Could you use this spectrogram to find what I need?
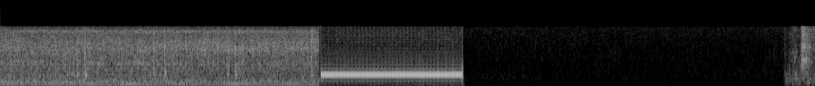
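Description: A steady telephone tone plays during a call transfer to a bank's quality-control line. It follows a stretch of line hiss, holds one unbroken pitch for about two seconds, then cuts to silence before a faint sound near the end.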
